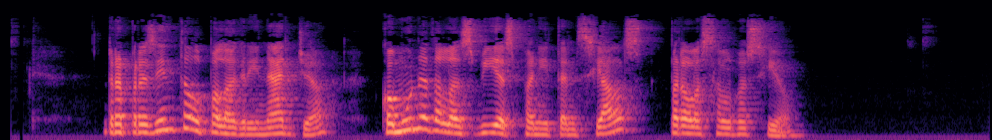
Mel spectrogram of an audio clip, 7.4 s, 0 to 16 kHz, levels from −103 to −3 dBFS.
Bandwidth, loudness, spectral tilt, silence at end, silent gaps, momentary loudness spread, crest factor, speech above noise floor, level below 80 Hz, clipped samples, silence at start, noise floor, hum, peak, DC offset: 10.5 kHz; -29 LUFS; -5 dB/octave; 1.4 s; none; 10 LU; 18 dB; 38 dB; -70 dBFS; under 0.1%; 0.8 s; -66 dBFS; none; -12 dBFS; under 0.1%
